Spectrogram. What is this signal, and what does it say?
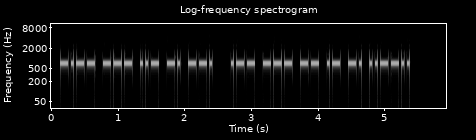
Morse code, heard as a keyed tone, about 30 wpm, 700 Hz. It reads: YOUNG WOMAN?
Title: Sentences from Top 1100 Words 30wpm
